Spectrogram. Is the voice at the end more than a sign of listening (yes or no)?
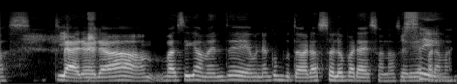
yes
